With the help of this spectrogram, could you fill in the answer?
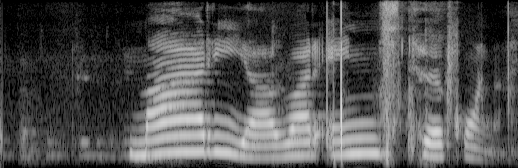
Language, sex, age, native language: Icelandic, male, 9, Icelandic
